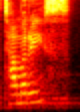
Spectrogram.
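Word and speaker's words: Tomyris: to say her name it's is it tarce Tomar Tomar Tomar yes I think I heard I think I heard a middle easterner pronounce it and so I went with that so it's Tamaris Tamar yeah okay that's correct I learned all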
